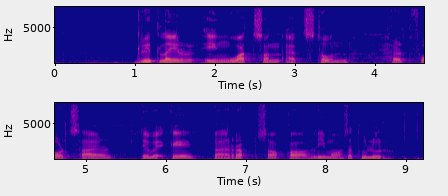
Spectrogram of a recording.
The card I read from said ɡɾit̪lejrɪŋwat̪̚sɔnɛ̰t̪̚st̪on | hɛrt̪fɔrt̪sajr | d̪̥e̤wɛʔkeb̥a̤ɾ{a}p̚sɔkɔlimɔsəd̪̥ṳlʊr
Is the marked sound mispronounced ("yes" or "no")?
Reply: yes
